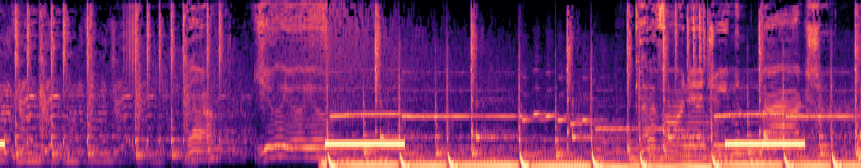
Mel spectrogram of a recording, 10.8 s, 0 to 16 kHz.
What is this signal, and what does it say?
Ringback tone (Europe, 425 Hz), with noise.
